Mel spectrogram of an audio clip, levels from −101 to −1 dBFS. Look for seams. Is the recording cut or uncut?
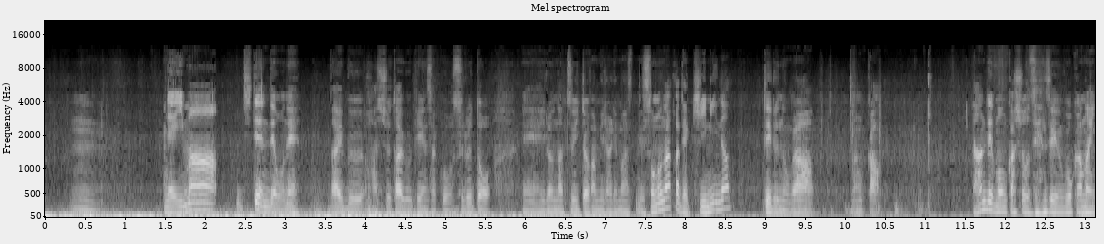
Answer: uncut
